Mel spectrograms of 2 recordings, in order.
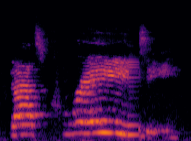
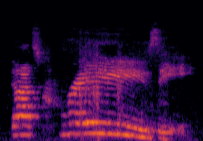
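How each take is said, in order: First: "crazy" drawn out very slowly, first syllable punched; very slow "That's crazy", leaning hard on "crazy"; mimicking stressed crazy. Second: "crazy" drawn out very slowly, first syllable stressed; slow, heavy "That's crazy", dragging "crazy"; mimicking stressed crazy. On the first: Prosecutor repeating the defendant's words to the jury, slow and stressed. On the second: Prosecutor imitating the defendant's reply for the jury, slow and stressed. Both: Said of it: "He says it like that".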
